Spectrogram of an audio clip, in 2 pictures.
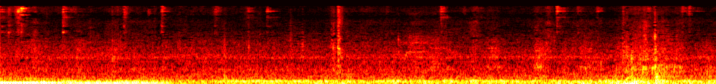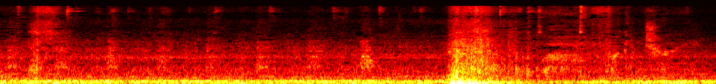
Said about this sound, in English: If you listen closely enough, you can hear the roar of the fire and a whistling, cracking sound of burning power lines.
